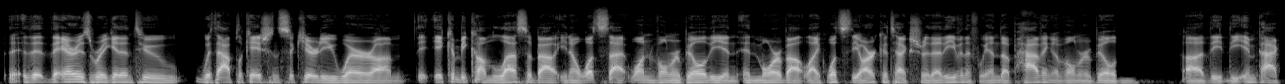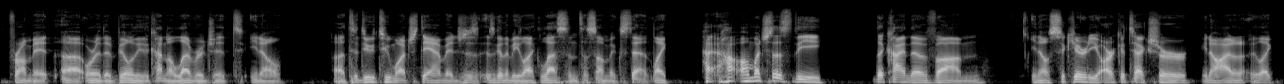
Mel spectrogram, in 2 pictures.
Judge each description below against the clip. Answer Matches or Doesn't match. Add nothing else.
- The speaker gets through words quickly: Matches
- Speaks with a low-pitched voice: Matches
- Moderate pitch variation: Matches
